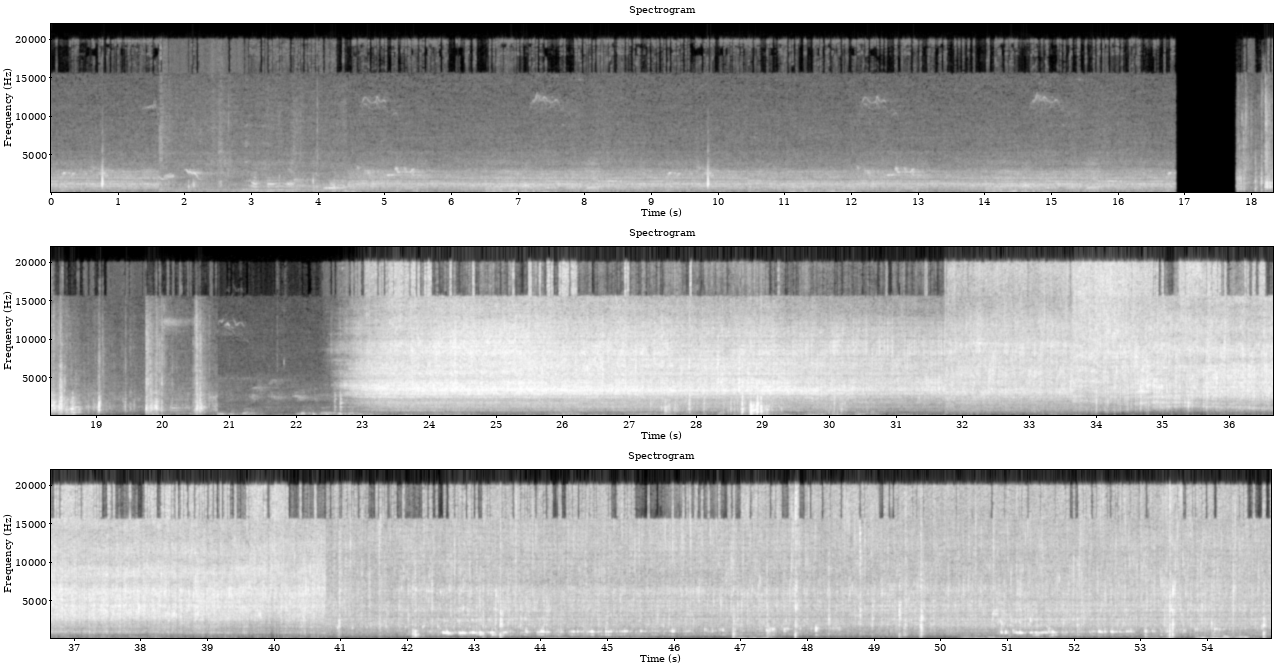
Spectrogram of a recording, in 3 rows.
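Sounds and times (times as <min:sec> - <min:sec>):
food sizzling in hot oil: 0:22.5 - 0:54.9.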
